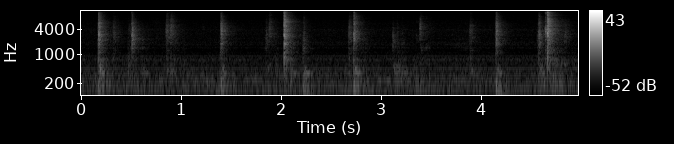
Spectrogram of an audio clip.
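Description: A run of light, irregular clicks and taps, about two or three a second, from hands handling test gear on a bench.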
